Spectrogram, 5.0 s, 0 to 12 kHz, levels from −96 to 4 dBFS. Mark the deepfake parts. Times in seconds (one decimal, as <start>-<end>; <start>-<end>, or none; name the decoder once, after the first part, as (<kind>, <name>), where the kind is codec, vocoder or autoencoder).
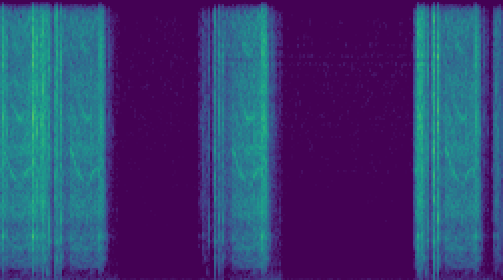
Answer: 2.2-4.4 (vocoder, BigVGAN v2)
